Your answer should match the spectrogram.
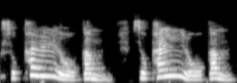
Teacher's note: Anityama sukhallokam. Anuswar is pronounced like a nasal l consonant.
